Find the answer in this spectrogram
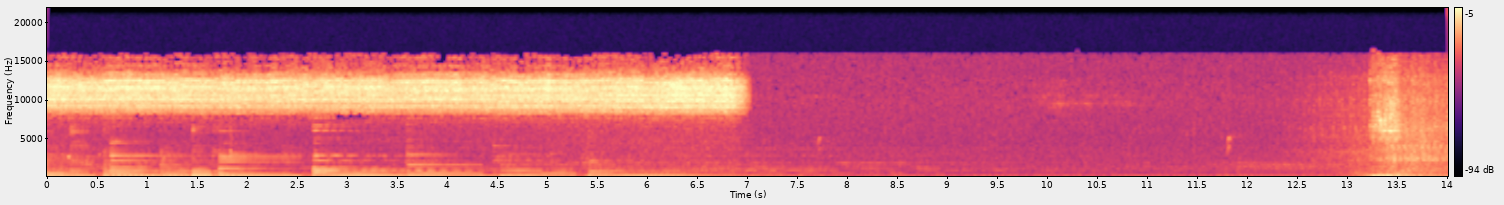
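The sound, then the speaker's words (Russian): Engine drone of a white Mercedes car driving between field hills, a steady sustained hum that thins out partway through and then swells briefly louder near the end, with no voices. “Белый Мерседес едет между полевыми холмами.”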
